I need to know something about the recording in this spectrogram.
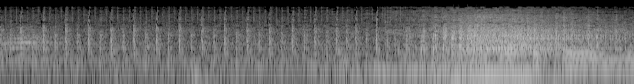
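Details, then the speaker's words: Heavy bottom-end knock, about four beats a second at idle, louder when revved; crankshaft seized/damaged, and the opened engine shows a cracked cylinder block leaking oil. "हैं engine में sound आ चुका है ये गाड़ी का, काफी खतरनाक sound है, क्रैंक पकड़ लिया है, देख सकते हैं।"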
